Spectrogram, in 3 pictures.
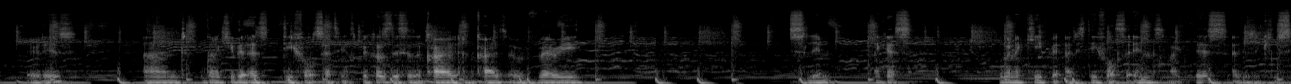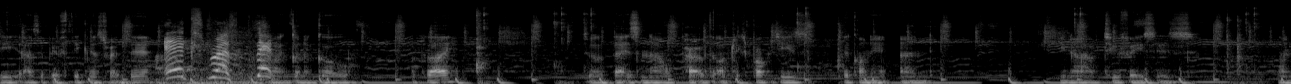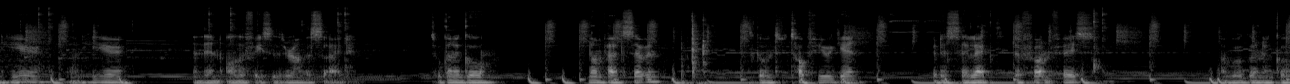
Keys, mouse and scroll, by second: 0.7 middle click, 1.3-1.6 scroll up 3, 1.6-8.9 middle drag, 11.3 scroll down 1, 11.4-12.8 scroll up 7, 12.8-13.1 scroll down 1, 13.1-14.4 middle drag, 14.4-14.8 scroll down 4, 14.8-16.7 middle drag, 16.7-17.8 scroll down 1, 17.8-19.3 drag, 19.3-21.0 middle drag, 21.0 click, 21.3 Tab, 21.8-23.8 middle drag, 23.8 click, 25.4 3, 25.5 click, 25.8 scroll up 1, 25.9 middle click, 26.4 click, 26.7-28.1 middle drag, 28.1 click, 28.6 middle click, 29.4 click, 29.7-32.8 middle drag, 32.9 KP_7, 34.1-34.6 scroll down 2, 36.9-38.7 drag.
